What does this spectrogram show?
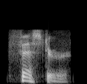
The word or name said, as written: fester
